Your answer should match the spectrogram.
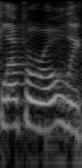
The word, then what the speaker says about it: Lepporoli: And you pronounced Lepporoli correctly.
